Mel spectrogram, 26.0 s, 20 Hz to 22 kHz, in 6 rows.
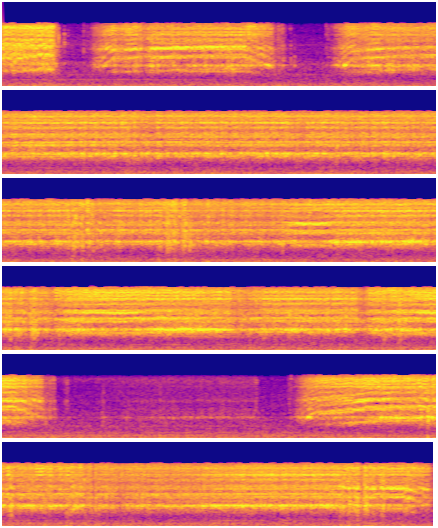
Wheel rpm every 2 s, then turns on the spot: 160, 110, 220, 230, 230, 230, 230, 230, 200, 20, 150, 230, 220.
18-20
